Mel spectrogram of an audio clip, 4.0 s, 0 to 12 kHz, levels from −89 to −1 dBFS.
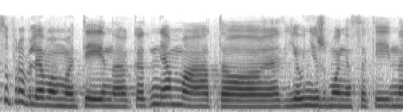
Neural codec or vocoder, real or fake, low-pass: none; real; 7.2 kHz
